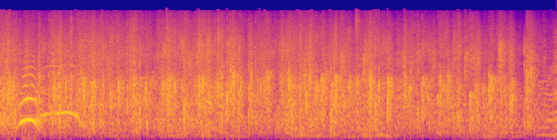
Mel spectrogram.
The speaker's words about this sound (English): Give yourselves a massive round of applause, Christchurch. Awesome.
